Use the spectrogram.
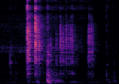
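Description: Coins or cash set down on a table during a dice game, a few quick clinking taps and a soft thud close by, with no voices.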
